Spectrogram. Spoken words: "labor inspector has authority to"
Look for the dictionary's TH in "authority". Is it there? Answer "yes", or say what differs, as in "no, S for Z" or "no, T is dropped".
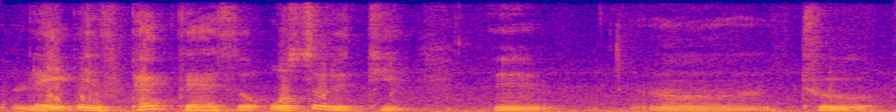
no, S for TH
